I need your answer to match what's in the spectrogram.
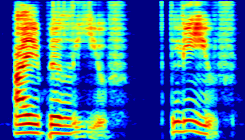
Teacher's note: Here in I believe, it says emphasize the second syllable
